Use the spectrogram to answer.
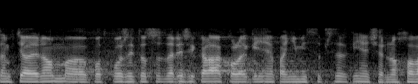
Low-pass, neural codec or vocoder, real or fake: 5.4 kHz; vocoder, 24 kHz, 100 mel bands, Vocos; fake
